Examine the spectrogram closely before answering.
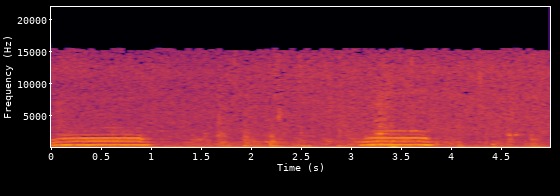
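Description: Free-range village chickens (ayam kampung) giving two drawn-out, level-pitched calls, one at the start and one about three seconds in, over a low rumble.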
